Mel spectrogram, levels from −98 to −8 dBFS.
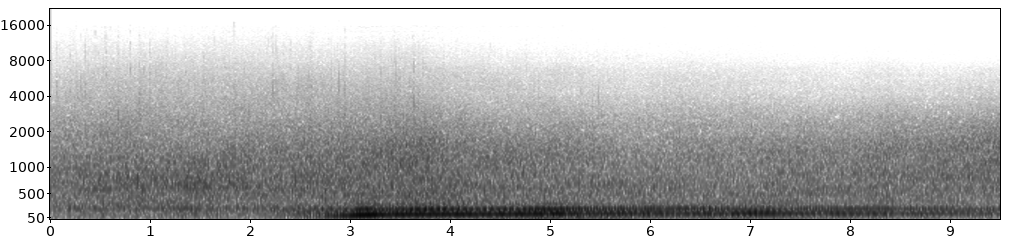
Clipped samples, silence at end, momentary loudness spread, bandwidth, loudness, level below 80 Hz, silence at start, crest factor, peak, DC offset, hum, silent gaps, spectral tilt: under 0.1%; 0 s; 14 LU; 5.6 kHz; -23 LUFS; -42 dBFS; 0 s; 16 dB; -4 dBFS; under 0.1%; none; none; -10 dB/octave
